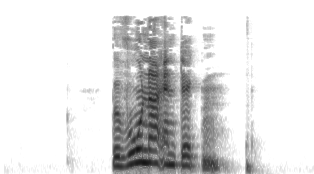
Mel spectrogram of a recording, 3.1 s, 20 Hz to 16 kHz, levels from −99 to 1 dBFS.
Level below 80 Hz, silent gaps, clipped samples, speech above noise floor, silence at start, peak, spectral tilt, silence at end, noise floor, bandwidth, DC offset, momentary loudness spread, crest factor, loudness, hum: -64 dBFS; none; under 0.1%; over 75 dB; 1.15 s; 0 dBFS; -4.5 dB/octave; 0.65 s; under -90 dBFS; 11.5 kHz; under 0.1%; 17 LU; 18 dB; -15 LUFS; none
